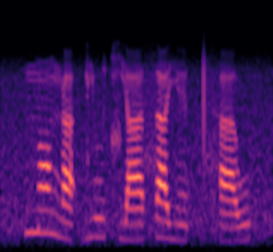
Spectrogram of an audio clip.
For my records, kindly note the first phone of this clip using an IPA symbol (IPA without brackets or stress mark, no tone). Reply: n̪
